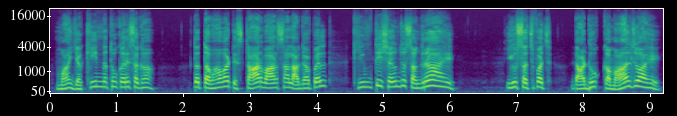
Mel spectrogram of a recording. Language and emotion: Sindhi, surprised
